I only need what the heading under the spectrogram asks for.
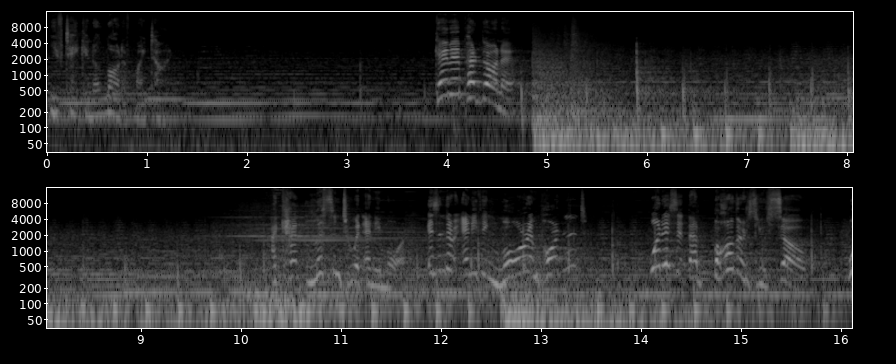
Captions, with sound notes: You've taken a lot of my time. (Elizabeth speaks in a foreign language) (dramatic music) I can't listen to it anymore. Isn't there anything more important? What is it that bothers you so?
